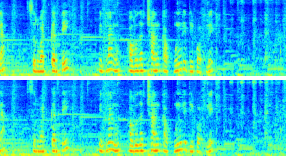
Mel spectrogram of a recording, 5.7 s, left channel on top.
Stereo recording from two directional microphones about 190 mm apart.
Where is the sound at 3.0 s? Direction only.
35° left (ahead or behind).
